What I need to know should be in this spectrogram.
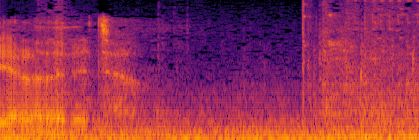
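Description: A small metal gear mechanism clicks and ratchets as it is turned.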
